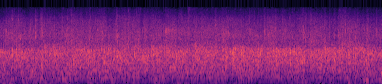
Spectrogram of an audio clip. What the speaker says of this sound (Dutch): Uw applaus voor meneer Hanegeefs.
